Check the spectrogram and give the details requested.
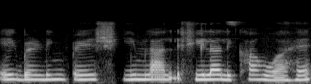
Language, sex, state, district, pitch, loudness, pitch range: Hindi, female, Delhi, New Delhi, 225 Hz, -16 LUFS, 220-225 Hz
